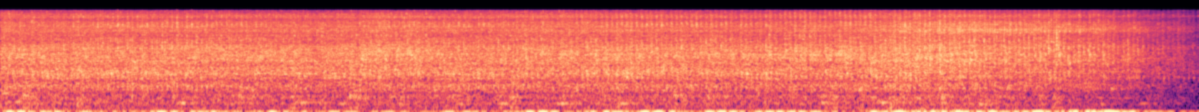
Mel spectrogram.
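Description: Steady mechanical rumble with a hiss over it, fading out at the very end.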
